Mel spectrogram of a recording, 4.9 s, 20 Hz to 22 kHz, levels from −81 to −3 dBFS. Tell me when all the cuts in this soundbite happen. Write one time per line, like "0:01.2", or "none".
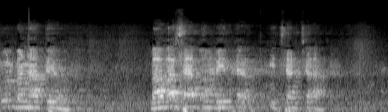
none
